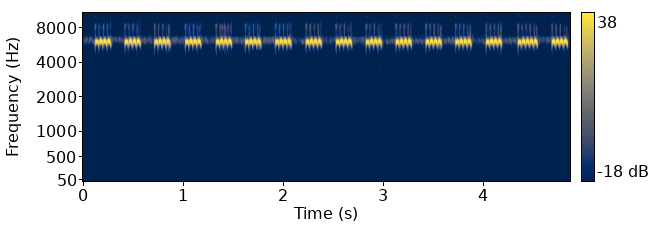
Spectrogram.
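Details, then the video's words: Eurepella cricket at Eighty Mile Beach, Western Australia, calling in high, shrill, even pulses of about a quarter second, repeated steadily at roughly three per second, with thin overtones above and a quiet background. "Eurepella cricket, Eighty Mile Beach, Western Australia"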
